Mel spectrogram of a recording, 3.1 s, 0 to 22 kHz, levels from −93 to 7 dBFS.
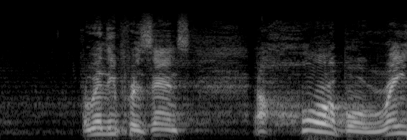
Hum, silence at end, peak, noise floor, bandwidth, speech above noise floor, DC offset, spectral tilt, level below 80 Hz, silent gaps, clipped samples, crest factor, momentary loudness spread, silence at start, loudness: none; 0 s; -12 dBFS; -69 dBFS; 13.5 kHz; 38 dB; under 0.1%; -4 dB/octave; -80 dBFS; none; under 0.1%; 22 dB; 12 LU; 0.6 s; -32 LUFS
